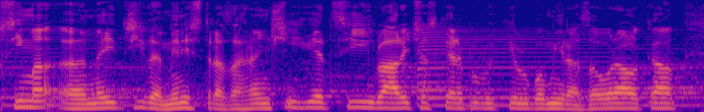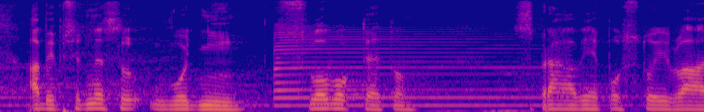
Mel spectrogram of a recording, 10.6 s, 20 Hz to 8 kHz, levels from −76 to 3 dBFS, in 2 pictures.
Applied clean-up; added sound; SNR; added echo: none; Wind instrument, woodwind instrument; 14 dB; none.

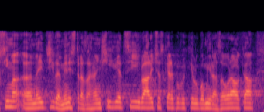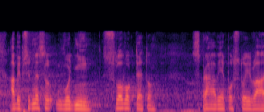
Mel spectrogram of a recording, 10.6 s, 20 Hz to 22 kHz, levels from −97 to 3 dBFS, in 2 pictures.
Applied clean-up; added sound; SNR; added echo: none; none; none; none.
